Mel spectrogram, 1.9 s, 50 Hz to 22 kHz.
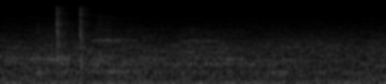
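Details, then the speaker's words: Konzert 602 amplifier after replacing capacitors in the relay section; at power-on a couple of crisp relay clicks with no noisy rattle or chatter afterward, unlike before repair; normal relay click. "Yun mga boss, kung napansin nyo, pag on ko dito sa amplifier, hindi na natin narinig yung maingay."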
